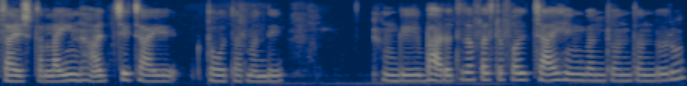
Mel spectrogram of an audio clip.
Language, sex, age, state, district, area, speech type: Kannada, female, 18-30, Karnataka, Bidar, urban, spontaneous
